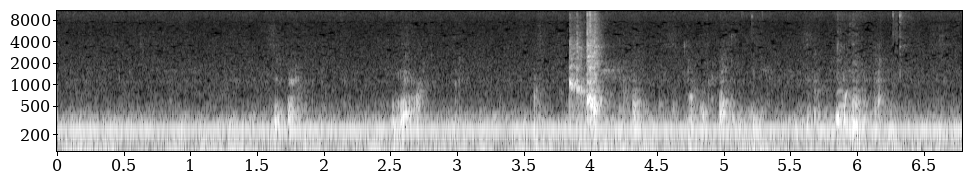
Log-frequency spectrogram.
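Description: Quiet room with a steady low hum, broken by a few soft taps and clicks of hands handling food and tableware on a plate, the sharpest click about four seconds in.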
